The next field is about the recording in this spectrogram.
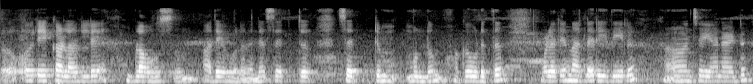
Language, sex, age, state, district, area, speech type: Malayalam, female, 30-45, Kerala, Alappuzha, rural, spontaneous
